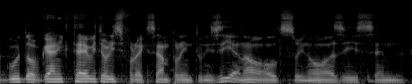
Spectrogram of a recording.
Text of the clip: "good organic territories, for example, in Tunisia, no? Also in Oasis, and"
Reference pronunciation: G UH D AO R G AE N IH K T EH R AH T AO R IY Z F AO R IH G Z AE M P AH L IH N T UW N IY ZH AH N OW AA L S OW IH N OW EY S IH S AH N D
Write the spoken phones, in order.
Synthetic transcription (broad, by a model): G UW D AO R G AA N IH K T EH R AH T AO R IY S F AO R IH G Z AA M P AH L IH N T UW N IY Z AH N OW AA L S OW IH N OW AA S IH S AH N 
